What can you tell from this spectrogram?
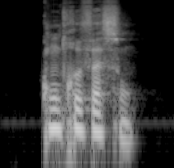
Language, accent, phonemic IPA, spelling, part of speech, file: French, France, /kɔ̃.tʁə.fa.sɔ̃/, contrefaçon, noun, LL-Q150 (fra)-contrefaçon.wav
- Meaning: 1. counterfeit; forgery (a fake) 2. counterfeiting; forgery (the action of faking something)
